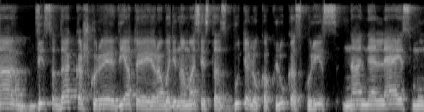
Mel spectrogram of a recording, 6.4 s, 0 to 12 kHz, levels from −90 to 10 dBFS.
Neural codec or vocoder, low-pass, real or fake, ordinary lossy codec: none; 9.9 kHz; real; Opus, 32 kbps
